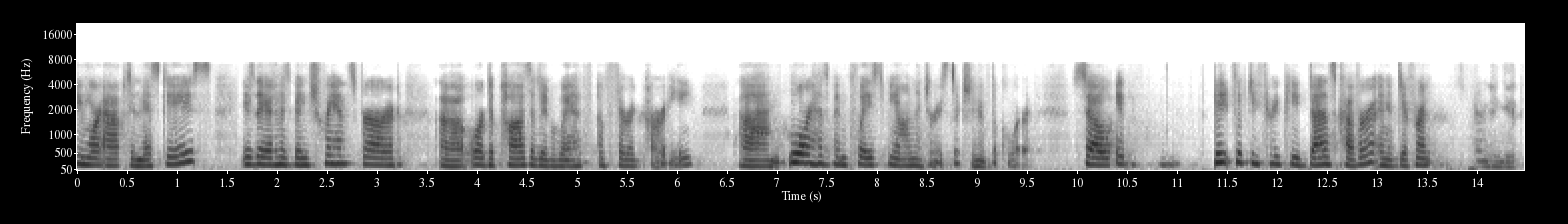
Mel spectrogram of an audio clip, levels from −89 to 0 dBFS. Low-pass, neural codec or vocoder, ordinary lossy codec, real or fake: 7.2 kHz; codec, 16 kHz, 1 kbps, FreqCodec, smaller model; MP3, 64 kbps; fake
